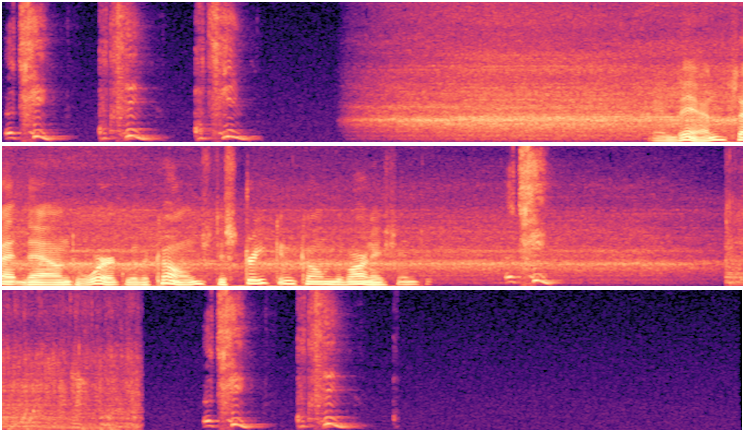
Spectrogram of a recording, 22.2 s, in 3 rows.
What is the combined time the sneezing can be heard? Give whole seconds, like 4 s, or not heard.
5 s.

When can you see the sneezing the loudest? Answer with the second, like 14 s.
13 s.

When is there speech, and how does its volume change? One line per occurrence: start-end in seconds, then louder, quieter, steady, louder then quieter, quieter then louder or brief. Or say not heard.
6.5-11.6 steady.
